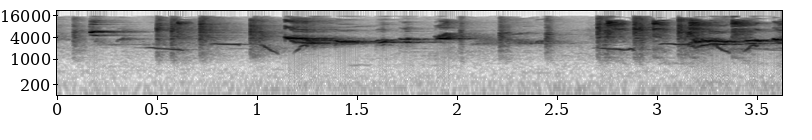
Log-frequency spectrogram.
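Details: White-rumped shama, fired up and flicking its tail, singing a stimulating song: high whistled phrases slurring down and rising, mixed with sharp broadband clicking bursts, about four notes per second.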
